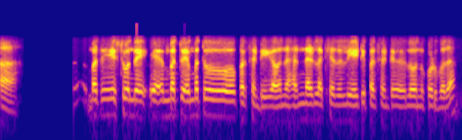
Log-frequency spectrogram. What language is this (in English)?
Kannada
